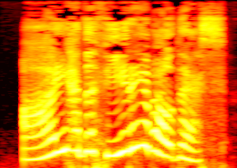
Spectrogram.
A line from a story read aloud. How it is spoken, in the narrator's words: Amber said excitedly, and she almost sounded like her usual self again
